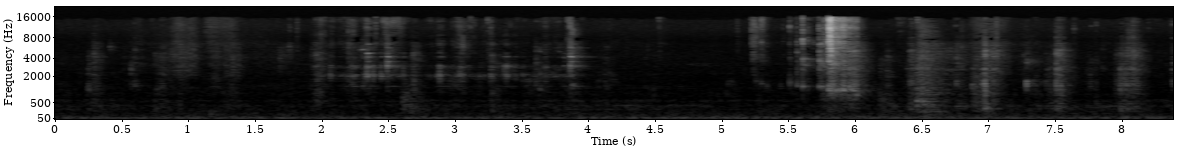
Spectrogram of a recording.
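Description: A person chewing a crunchy snack, with small crunches throughout. A loud crunching bite comes about six seconds in and is followed by more chewing.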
